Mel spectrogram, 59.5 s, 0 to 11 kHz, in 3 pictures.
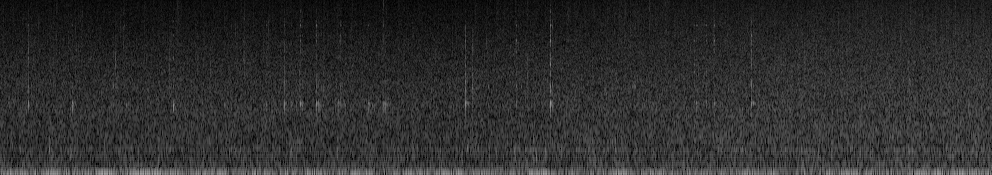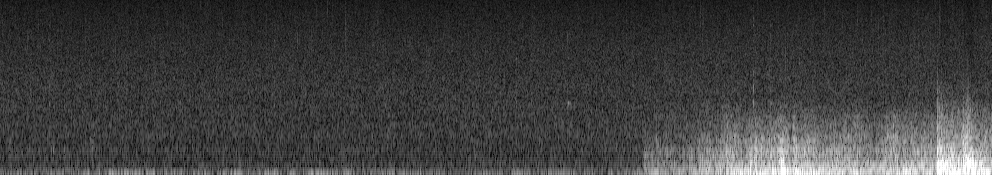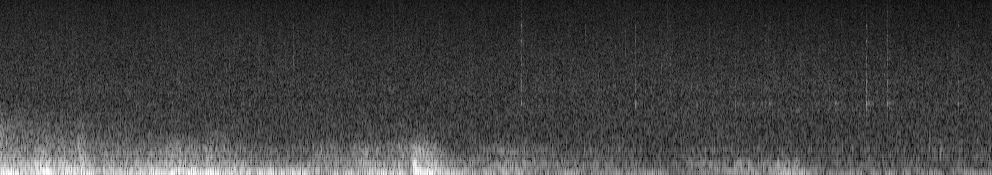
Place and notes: ex Soviet military base, Vogelsang - inside building during thunderstorm
seeking shelter inside building, during thunderstorm
(SD702, MKH8020)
